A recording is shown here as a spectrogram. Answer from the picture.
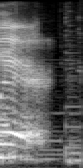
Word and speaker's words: where: And where, that means H is a silent letter.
